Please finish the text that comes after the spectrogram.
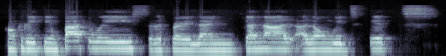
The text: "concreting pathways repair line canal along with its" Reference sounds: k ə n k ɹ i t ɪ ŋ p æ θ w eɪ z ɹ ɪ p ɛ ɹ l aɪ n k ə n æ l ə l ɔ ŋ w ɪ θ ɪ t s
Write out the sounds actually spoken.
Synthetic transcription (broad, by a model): k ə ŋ k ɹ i t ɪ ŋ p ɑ t w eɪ s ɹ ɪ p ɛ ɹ l aɪ n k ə n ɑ l ə l ɔ ŋ w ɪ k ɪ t s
